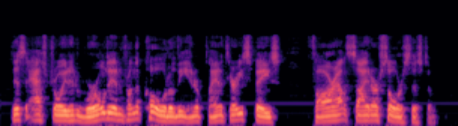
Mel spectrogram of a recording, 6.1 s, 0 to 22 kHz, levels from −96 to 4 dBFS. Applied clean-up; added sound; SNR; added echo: classical method Wiener filter.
